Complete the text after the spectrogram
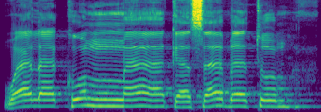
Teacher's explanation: tidak menyempurnakan guna. Terlalu buru-buru ketika melepas mim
